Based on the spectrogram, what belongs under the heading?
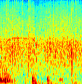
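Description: An audience claps steadily in a dense, continuous patter of many hands, loud and sustained with no voices standing out above it.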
